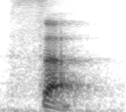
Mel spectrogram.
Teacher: So it's an S going into a really short schwa sound.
